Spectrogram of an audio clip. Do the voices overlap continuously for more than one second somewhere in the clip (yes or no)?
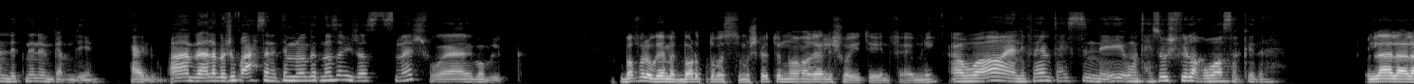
no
